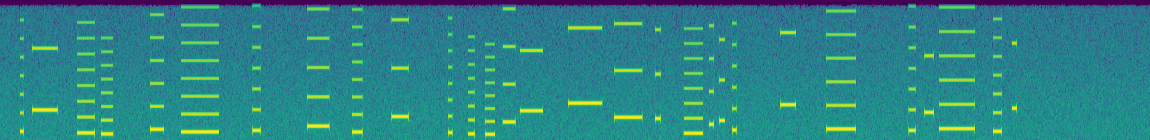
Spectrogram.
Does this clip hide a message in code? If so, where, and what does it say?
No, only electronic bleeps of random pitch and length.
